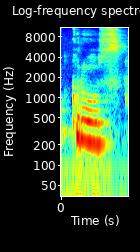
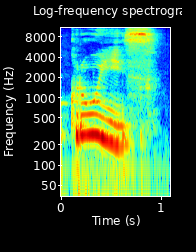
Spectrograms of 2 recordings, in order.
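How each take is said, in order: First: Cruz said with a pure u straight into s; cruz without I. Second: Cruz mispronounced cru-is, with an i glide; wrong-way cruz, an i slipped in before the s; cruz with added I. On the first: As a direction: say cruz as "crus", no i glide. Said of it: "e digo cruz". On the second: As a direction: say cruz as "cruis". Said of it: "porque eu não digo cruz". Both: Shown as a demonstration.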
